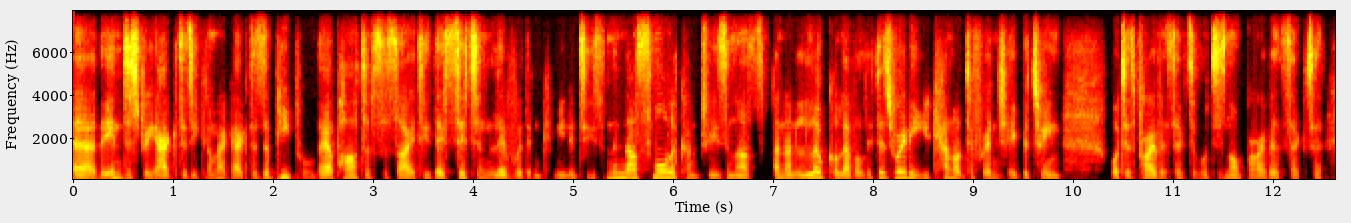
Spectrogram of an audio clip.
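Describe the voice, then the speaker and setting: A woman speaks at a very fast pace with hardly any pauses, her pitch very deep and low with ordinary variation. The sound is dry and close with no echo, over a quiet background. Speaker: WHO official. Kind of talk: panel discussion. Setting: video call. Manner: loud, fast.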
